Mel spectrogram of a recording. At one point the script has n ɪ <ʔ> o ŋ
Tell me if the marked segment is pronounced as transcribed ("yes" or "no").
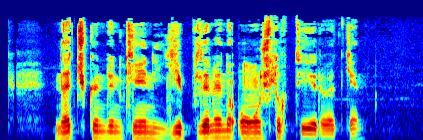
yes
